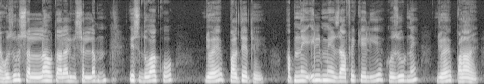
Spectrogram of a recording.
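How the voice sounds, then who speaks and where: Slow, mellow-voiced male teacher. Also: on the high side. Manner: patient, repeats points with "ठीक है ना". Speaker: teacher of Arabic letters for children.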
